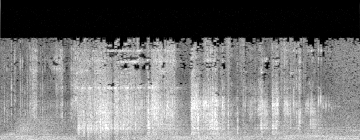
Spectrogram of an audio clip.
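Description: Loose coins clink and jingle in a quick, irregular scatter of bright metallic taps over a steady low hum, as small change is counted out and handed to a cashier to pay for a seat.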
